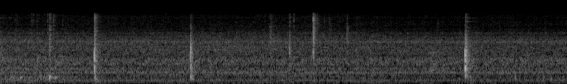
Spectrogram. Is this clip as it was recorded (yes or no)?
yes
